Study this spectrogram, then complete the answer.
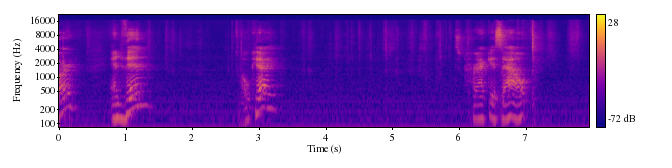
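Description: Hands rummage through cards in a box.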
